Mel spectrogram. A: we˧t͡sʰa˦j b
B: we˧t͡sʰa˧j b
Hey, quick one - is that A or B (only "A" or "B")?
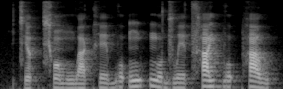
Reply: A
